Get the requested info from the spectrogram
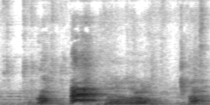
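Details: Belgian Malinois indoors while helping keep the house clean: a few short, sharp barks and yelps, one loud bark near the middle trailing into a growly tail, then a final bark; faint Spanish speech and music just before.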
